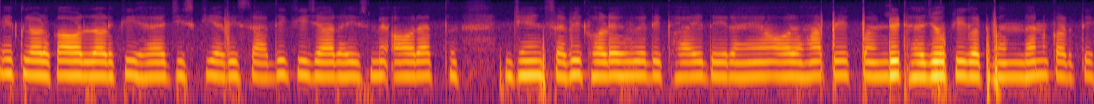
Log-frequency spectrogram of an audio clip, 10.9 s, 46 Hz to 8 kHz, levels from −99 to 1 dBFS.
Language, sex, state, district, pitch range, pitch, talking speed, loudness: Hindi, female, Bihar, Madhepura, 185-195 Hz, 190 Hz, 170 wpm, -19 LUFS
